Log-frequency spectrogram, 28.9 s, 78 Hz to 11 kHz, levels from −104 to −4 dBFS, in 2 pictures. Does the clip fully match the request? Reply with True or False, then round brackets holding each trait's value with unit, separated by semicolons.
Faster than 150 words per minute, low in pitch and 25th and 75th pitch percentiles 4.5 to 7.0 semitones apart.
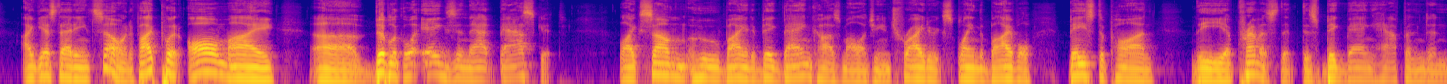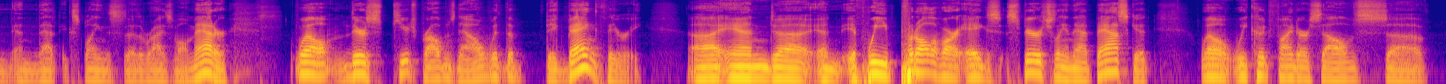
True (170 wpm; 105 Hz; 4.9 semitones)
